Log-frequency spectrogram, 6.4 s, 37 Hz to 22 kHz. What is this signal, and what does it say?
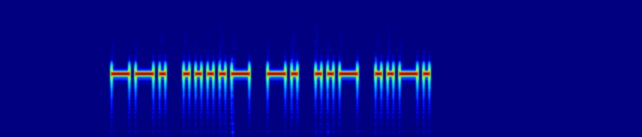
Morse code, heard as a keyed tone, about 20 wpm, 700 Hz. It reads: G4NUF
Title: DXCC-100 Call Signs - 5 Characters - 20wpm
